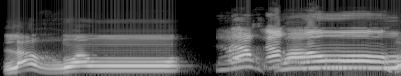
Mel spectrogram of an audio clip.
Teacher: لام کو غین سے ملاتے ہیں، غین کو بھی نہیں ہلانا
